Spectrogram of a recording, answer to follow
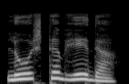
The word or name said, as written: ಲೋಷ್ಟಭೇದ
